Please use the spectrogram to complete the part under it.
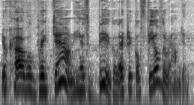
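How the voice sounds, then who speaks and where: Female narrator for spoken memoir, mid-pitched with some vocal fry, music underneath. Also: expressive, moderate pace. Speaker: reader of written testimonials. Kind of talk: narrated first-person recollections, read aloud.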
